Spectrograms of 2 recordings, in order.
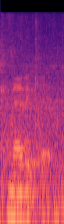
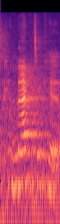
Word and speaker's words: Connecticut: like maine vermont connecticut it's pronounced connecticut justin you know the bathroom's right over there oh yeah i know no it's connecticut there's three seats you put the second sea style i mean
